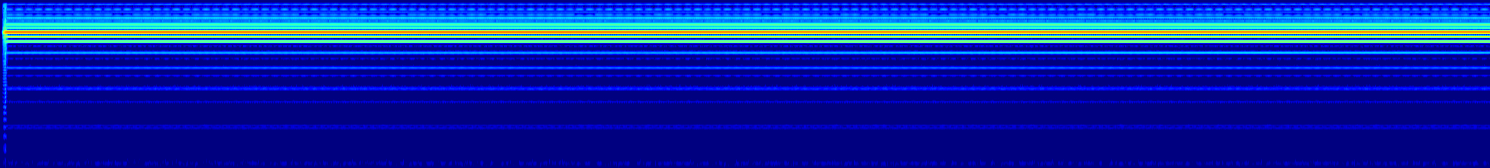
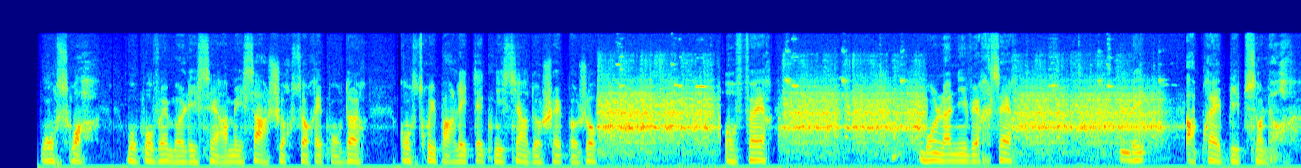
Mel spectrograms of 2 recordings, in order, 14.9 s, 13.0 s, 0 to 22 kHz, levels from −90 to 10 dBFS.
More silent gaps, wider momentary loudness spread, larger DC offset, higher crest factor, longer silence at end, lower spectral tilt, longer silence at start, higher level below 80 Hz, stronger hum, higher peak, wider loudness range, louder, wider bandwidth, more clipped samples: neither; second, 2 LU vs 9 LU; second, under 0.1% vs 0.4%; second, 8 dB vs 20 dB; about the same, 0 s vs 0 s; second, 8.5 dB/octave vs -4 dB/octave; second, 0 s vs 0.4 s; second, under -90 dBFS vs -56 dBFS; neither; about the same, -2 dBFS vs 0 dBFS; second, 2 LU vs 6 LU; first, -8 LUFS vs -20 LUFS; first, over 20 kHz vs 11 kHz; neither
